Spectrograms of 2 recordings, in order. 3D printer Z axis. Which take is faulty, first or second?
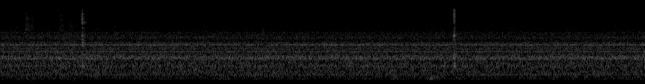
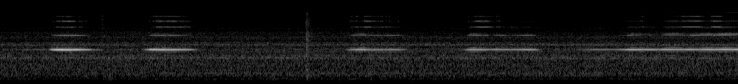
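second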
